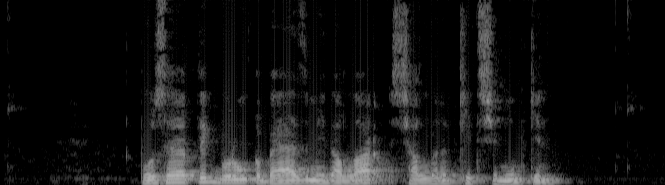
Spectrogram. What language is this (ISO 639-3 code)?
uig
